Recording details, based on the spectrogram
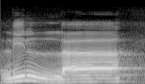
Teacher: Lillah tipis. Sedangkan lam yang kedua itu terdapat hukum mad tabi'i, la panjang selama 2 harokat, tidak boleh lebih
